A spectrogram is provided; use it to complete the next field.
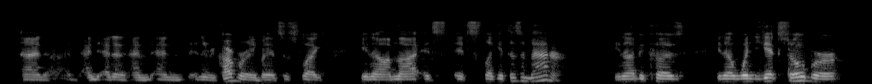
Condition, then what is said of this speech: Stuttering. Oh my God, I, I, I stuttered and you know, my big is I'm always like I'm stuttering and I mumble and blah blah blah.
